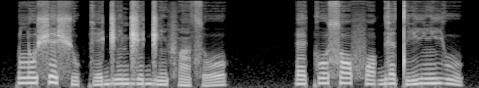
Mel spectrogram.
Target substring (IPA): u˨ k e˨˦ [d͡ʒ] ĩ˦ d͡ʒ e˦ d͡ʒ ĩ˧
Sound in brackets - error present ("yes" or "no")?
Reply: no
